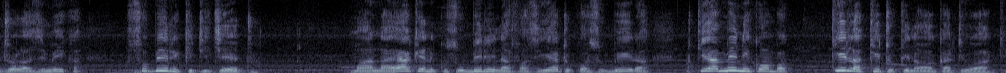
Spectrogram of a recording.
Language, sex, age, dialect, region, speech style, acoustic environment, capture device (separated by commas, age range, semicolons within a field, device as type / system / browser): Swahili, male, 25-34, Kenya - Nairobi Sheng-influenced, Kenya, relaxed, silence, desktop / Windows / Chrome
